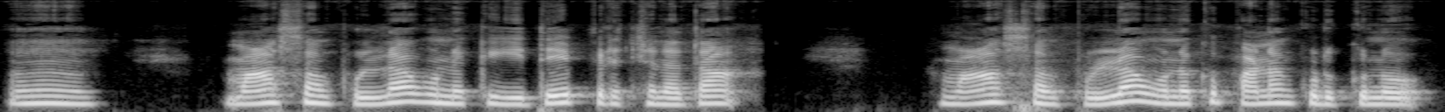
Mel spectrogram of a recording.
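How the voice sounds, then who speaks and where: A woman's voice: mid-range voice, steady tone, moderate pace, close to an everyday voice. A woman voicing a stern, impatient employer woman who talks curtly and dismissively. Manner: curt and dismissive.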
